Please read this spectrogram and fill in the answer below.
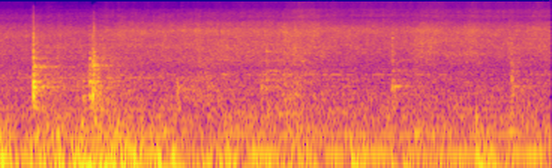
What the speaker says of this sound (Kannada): ಆಲೂ ಮಿಕ್ಸ್ ಮಾಡಿಕೊಂಡ್ರೆ ಆಯಿತು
